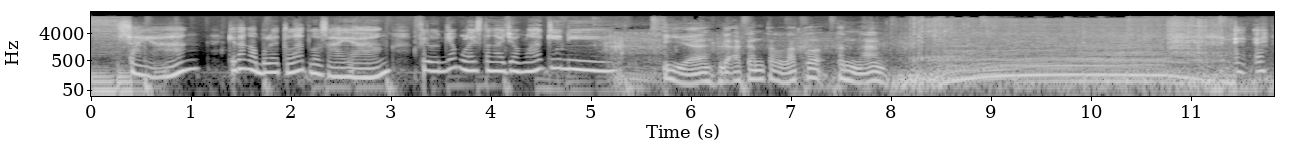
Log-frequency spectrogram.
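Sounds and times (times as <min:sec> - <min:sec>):
speech: 0:00.4 - 0:08.3
motorcycle engine droning while riding: 0:05.0 - 0:11.8.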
